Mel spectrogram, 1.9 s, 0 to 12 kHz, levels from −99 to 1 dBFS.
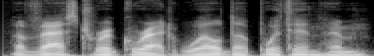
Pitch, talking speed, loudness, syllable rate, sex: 95 Hz, 225 wpm, -18 LUFS, 5.7 syllables/s, male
